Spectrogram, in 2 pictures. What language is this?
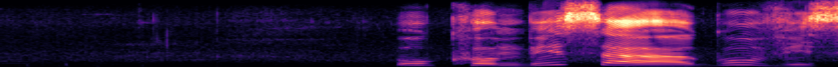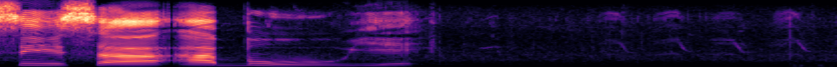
Swati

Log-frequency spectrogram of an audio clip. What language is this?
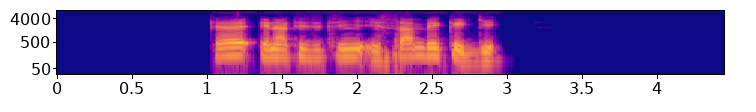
Baoulé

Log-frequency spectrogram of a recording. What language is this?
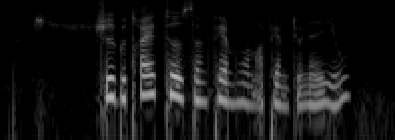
Swedish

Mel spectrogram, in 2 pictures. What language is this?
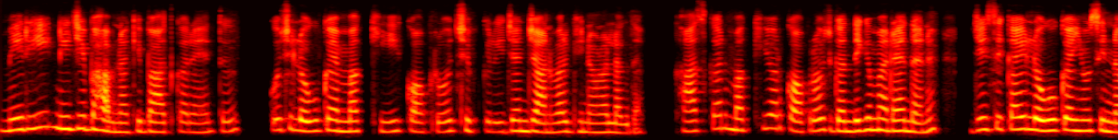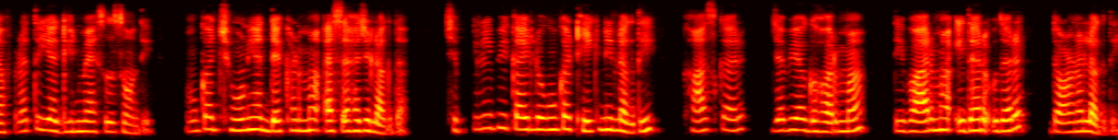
Garhwali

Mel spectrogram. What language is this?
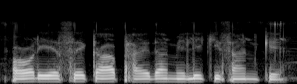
Magahi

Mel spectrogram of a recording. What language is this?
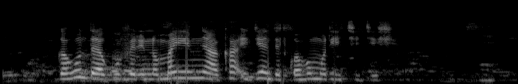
Kinyarwanda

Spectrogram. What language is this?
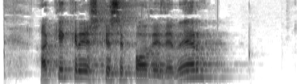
Galician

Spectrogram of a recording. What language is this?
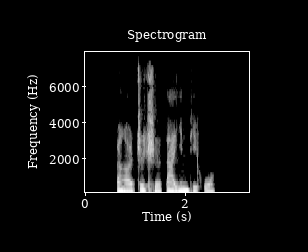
Chinese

